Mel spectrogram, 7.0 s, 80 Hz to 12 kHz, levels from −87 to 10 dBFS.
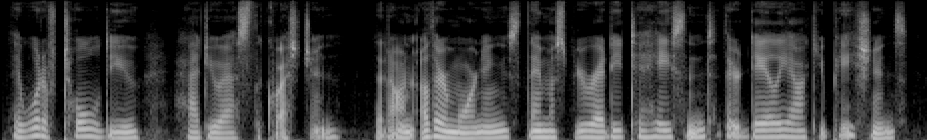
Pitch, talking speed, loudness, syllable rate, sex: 150 Hz, 205 wpm, -19 LUFS, 5.6 syllables/s, female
